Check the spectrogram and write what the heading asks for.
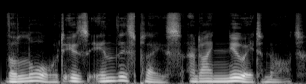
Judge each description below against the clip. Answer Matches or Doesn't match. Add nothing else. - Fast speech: Matches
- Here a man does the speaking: Matches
